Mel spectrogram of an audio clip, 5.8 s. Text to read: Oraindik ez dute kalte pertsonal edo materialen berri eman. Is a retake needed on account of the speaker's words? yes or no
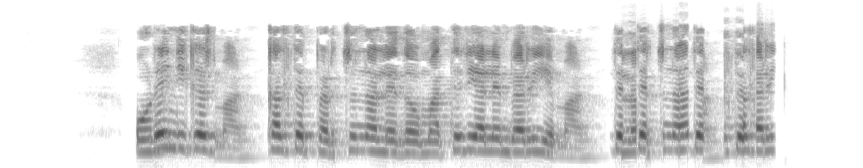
yes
